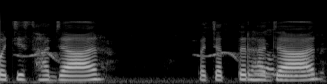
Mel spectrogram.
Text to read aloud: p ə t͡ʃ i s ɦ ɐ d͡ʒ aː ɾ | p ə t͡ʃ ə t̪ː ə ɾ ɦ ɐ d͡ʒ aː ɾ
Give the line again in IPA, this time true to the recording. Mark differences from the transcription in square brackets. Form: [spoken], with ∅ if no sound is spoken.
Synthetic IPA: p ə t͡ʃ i s ɦ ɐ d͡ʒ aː ɾ | p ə t͡ʃ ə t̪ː ə ɾ ɦ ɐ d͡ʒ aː ɾ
